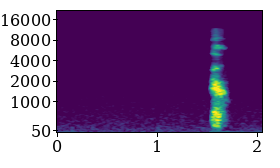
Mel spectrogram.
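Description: Dead silence broken once, about one and a half seconds in, by a single short vocal sound from a person.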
